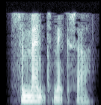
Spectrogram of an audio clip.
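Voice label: "cement-mixer", English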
